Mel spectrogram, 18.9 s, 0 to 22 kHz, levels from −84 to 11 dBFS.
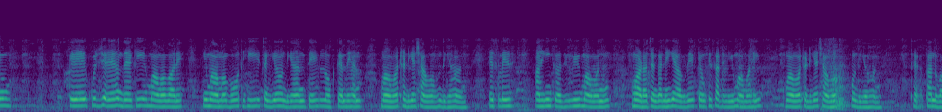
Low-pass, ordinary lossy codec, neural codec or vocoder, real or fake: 5.4 kHz; none; codec, 16 kHz, 8 kbps, FreqCodec, larger model; fake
